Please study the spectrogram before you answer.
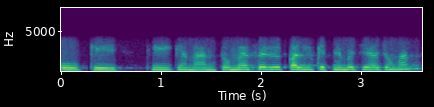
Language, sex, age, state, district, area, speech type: Hindi, female, 18-30, Madhya Pradesh, Betul, rural, conversation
